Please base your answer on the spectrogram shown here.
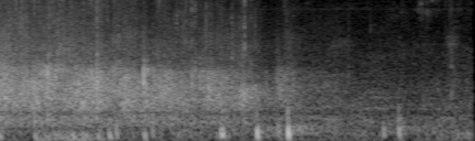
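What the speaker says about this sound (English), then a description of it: "Give them one more clap" Applause from an audience at a conference session on data, identity and payments, fairly quiet and distant, tapering off into a few scattered, isolated claps near the end.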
